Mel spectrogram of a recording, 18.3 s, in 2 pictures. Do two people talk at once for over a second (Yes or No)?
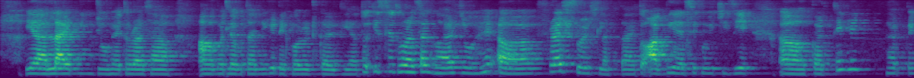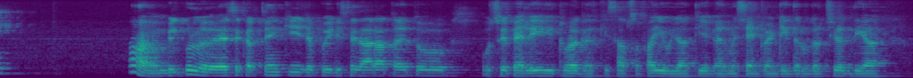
No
